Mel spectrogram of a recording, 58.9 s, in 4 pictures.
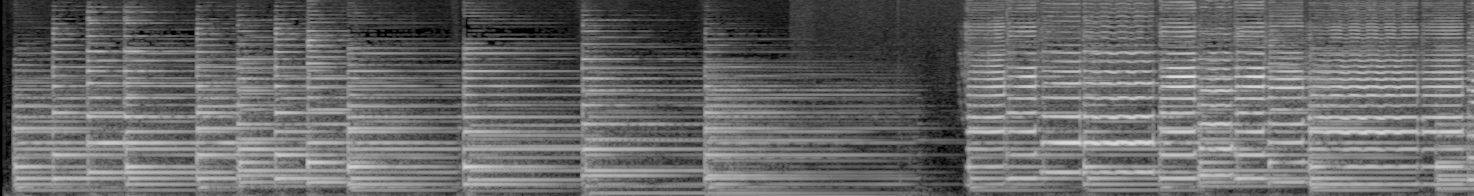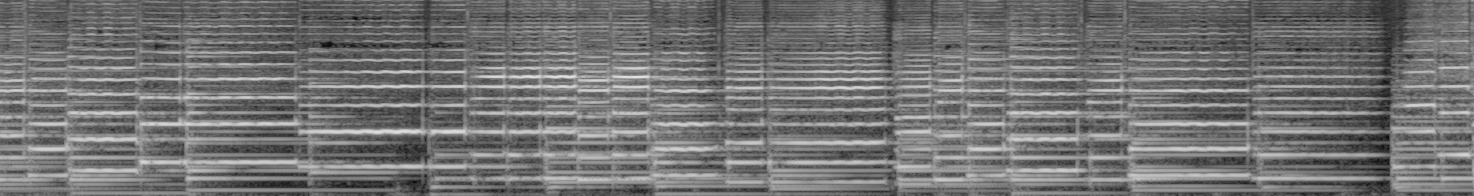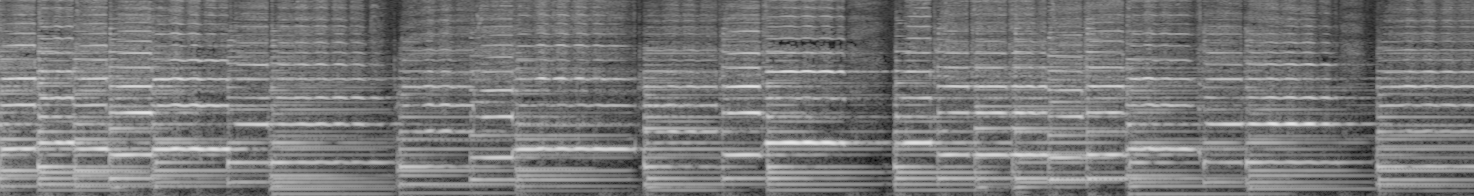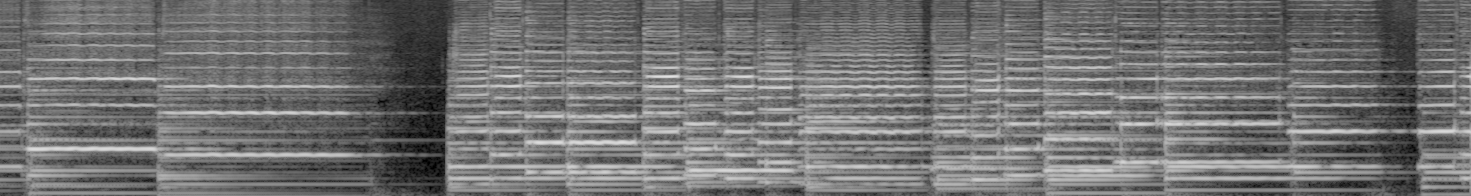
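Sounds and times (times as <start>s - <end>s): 
music: 0.0s - 58.9s.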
